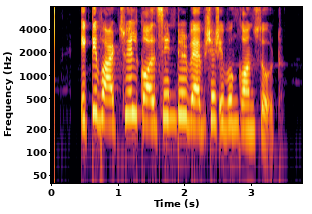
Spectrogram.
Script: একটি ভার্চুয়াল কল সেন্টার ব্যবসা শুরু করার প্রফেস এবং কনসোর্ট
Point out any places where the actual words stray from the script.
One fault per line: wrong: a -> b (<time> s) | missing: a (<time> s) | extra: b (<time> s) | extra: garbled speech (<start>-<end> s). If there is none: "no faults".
missing: শুরু করার প্রফেস (2.5 s)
